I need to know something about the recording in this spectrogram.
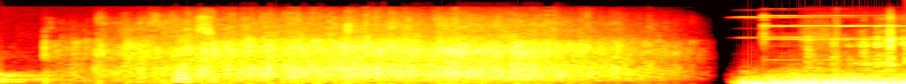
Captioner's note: applause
